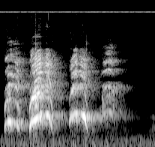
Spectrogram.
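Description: A woman's high-pitched voice in four short syllables, each rising and falling in pitch, over a faint steady hum.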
